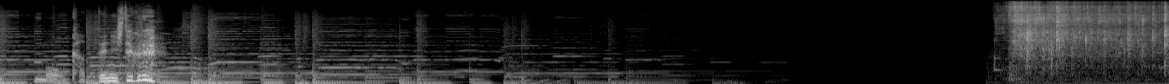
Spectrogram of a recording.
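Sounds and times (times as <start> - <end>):
melodic tune: 0.0 - 7.2
speech: 0.5 - 1.8
food frying: 9.9 - 11.6.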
